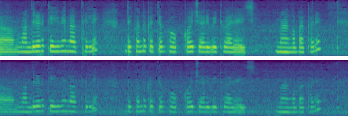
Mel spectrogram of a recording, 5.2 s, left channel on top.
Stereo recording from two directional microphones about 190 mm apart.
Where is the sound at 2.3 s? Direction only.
45° left (ahead or behind).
